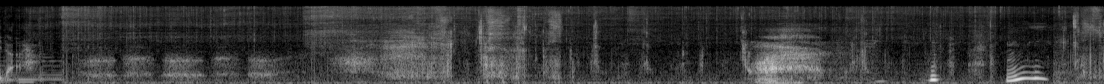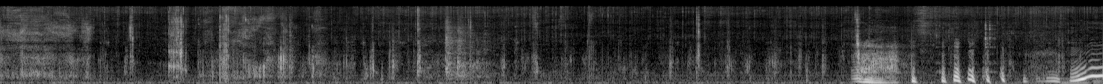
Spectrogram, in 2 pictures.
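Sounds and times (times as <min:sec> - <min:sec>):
voice falling in pitch: 0:00.0 - 0:00.8, 0:21.5 - 0:22.0
close chewing with wet clicks: 0:00.8 - 0:07.6, 0:08.3 - 0:21.8.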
